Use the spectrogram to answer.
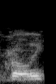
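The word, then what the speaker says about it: Crowley: about was aliser Crawley he likes to have his name pronounced Crawley to rhyme with holy and uh the satanists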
